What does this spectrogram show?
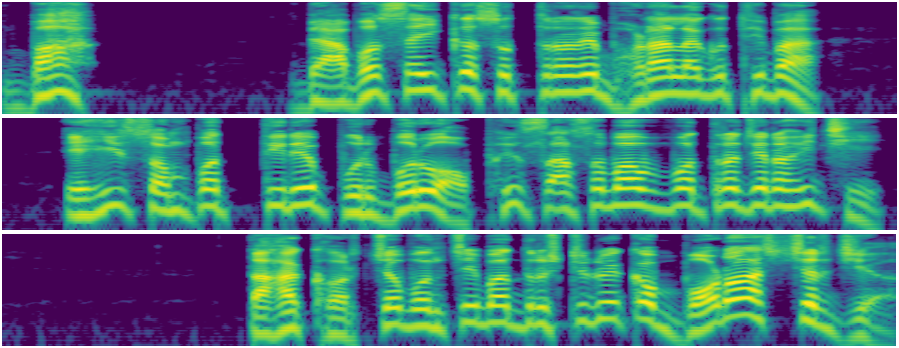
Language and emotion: Odia, surprised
